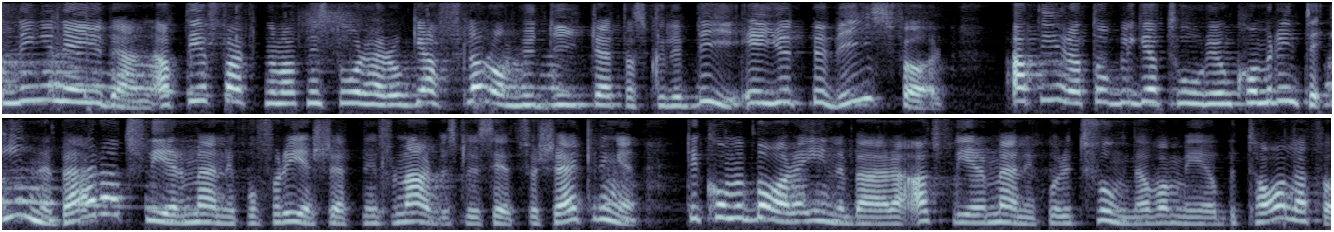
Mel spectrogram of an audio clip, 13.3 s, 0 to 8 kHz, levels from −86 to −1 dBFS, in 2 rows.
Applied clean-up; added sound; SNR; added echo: neural mask model RNNoise.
